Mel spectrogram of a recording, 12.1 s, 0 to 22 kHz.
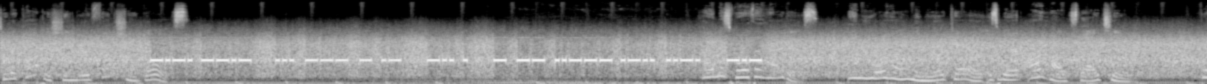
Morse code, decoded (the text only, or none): CQ SOTA DE TM2LF K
